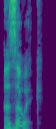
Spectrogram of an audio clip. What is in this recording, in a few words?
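"azoic", British English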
